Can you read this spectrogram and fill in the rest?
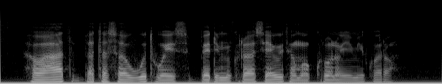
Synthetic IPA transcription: hɨwat̪bət̪ʰəsəwːut̪wɔjsbəd̪imokɾasijawit̪ʰəmokːɨɾo̞nəwjɛmːikʰoɾəw

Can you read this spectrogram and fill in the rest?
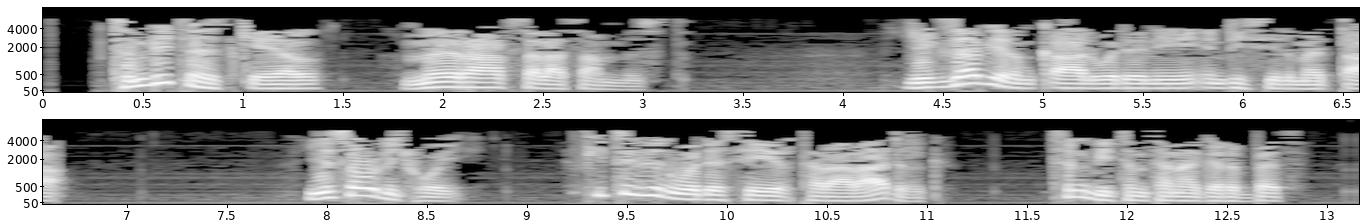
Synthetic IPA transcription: t̪ʰɨnbit̪ʰəhɨskʼel | mɨʔɾafsəlasamːɨst̪ | jɛɪɡzjaβheɾɨmkʼalwɔd̪əne̞ɨnd̪ihsilmət̪ʼːa̰ | jɛsəwlɨd͡ʒho̞j | fit̪ʰɨɡɨnwɔd̪əse̞ɾt̪ʰəɾaɾaːd̪ɨɾɡ | t̪ʰɨnbit̪ʰɨmt̪ʰənaɡːəɾəbːət̪

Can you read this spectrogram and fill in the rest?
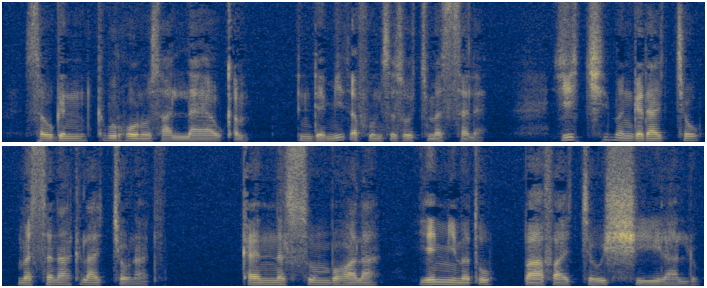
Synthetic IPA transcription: səwɡɨnkʰɨβuɾɦo̞no̞salːajawkʼɨm | ʔɨnd̪əmːit̪ʼəfunsɨso̞t͡ʃːməsːələ | jɪt͡ʃːməŋɡəd̪at͡ʃːɛw | məsːənakʰɨlat͡ʃːɛwnat̪ | kʰəɨnːəsumbəhʷwʷala | jɛmːimət̪ʼu | b̥əafat͡ʃːɛwʃijɪlalːu

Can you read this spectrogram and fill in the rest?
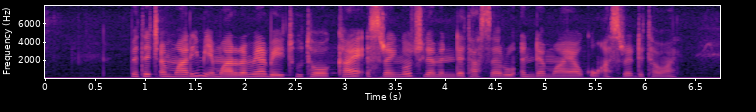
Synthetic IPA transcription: bət̪ʰət͡ʃʼɛmːaɾimjɛmaɾːəmjabe̞t̪ʰut̪ʰəwɔkʰːajʔɨsɾəɲːo̞t͡ʃːləmɨnnd̪ət̪ʰasəɾuʔɨnd̪əmːajawkʼuʔa̰sɾəd̪ːɨt̪ʰə̰wa̰l

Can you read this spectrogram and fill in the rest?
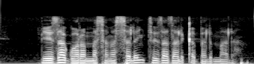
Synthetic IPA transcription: bezaɡʷoɾəmːəsəməsːələɲːt̪ʰɨzazalɨkʼːəbːəlɨmːalə

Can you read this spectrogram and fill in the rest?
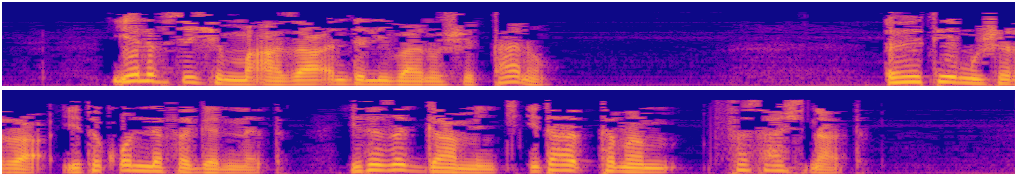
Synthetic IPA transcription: jɛlɨβsɨʃɪmːa̰ʔazaʔɨ̰nd̪əliβano̞ʃɪt̪ʰːanə̰w | ʔɨht̪ʰe̞muʃɪɾa̰jɛt̪ʰəkʼo̞lːəfəɡənːə̰t̪ | jɛt̪ʰəzəɡamɨnt͡ʃʼjɛt̪ʰat̪ʰːəməm | fəsaʃna̰t̪

